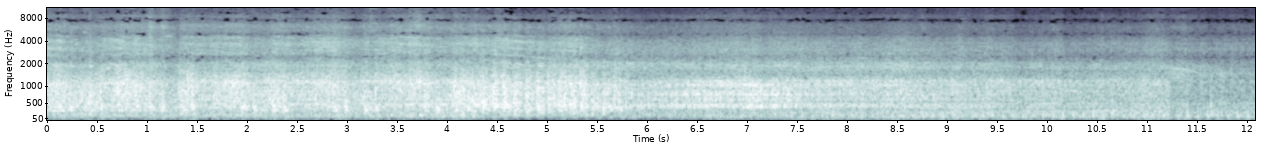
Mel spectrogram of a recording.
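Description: LHB passenger coaches passing close by: steady rumble and rattle of wheels running over the rails, getting gradually quieter over the second half.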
